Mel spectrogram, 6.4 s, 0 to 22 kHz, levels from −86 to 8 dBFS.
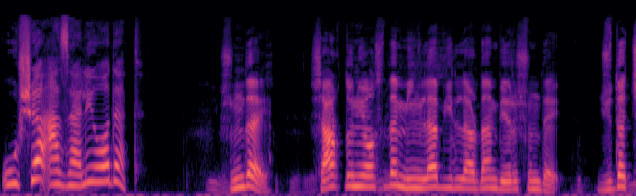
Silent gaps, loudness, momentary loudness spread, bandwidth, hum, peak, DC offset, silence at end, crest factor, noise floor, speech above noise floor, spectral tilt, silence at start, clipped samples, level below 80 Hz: none; -24 LUFS; 16 LU; 15.5 kHz; none; -8 dBFS; under 0.1%; 0 s; 18 dB; -57 dBFS; 33 dB; -4.5 dB/octave; 0 s; under 0.1%; -66 dBFS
